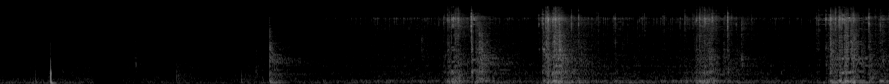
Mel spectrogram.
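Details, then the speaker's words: Vintage road bike whose rear derailleur is still twisted after a crash in mud, hanger already straightened: harsh metallic grinding as the chain climbs across the cogs when shifting up; owner wonders about shortening the chain. "hear that grind going up there guys going from here to here do you hear that grind do i just have to uh shorten the chain"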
